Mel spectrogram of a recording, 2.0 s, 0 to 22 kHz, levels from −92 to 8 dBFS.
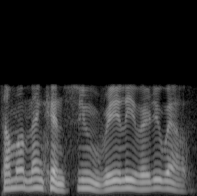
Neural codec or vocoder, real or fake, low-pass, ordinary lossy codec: codec, 16 kHz in and 24 kHz out, 0.4 kbps, LongCat-Audio-Codec, two codebook decoder; fake; 3.6 kHz; none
